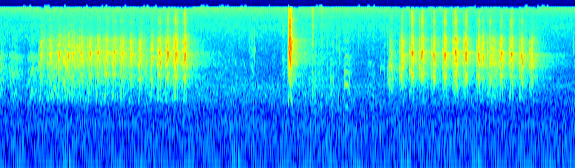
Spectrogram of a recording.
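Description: Two bursts of rapid, high-pitched great spotted woodpecker calls, each a quick run of sharp repeated notes, split by a single loud click, with no talking.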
